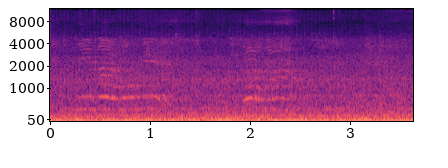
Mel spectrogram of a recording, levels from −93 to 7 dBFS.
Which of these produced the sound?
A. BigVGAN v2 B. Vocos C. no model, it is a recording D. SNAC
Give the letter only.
C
